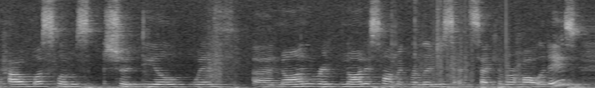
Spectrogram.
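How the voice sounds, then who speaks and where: A woman moderating a community panel, speaking hesitantly with frequent fillers. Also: mid-range voice. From Canada. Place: community centre hall. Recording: echoey hall with background noise.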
